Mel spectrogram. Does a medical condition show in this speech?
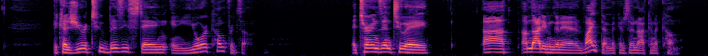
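No.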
